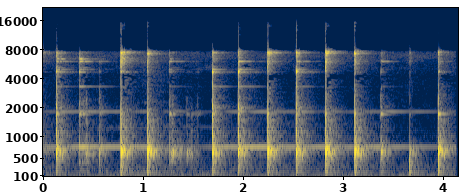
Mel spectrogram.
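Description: Metal pestle pounding hibiscus flowers in a metal mortar: rhythmic strikes, about three a second, each with a short metallic ring.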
